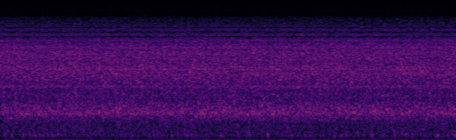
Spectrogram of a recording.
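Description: Steady radio static hisses from a loudspeaker.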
